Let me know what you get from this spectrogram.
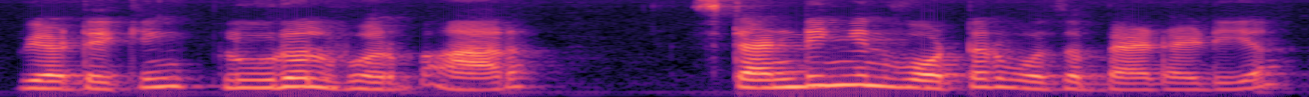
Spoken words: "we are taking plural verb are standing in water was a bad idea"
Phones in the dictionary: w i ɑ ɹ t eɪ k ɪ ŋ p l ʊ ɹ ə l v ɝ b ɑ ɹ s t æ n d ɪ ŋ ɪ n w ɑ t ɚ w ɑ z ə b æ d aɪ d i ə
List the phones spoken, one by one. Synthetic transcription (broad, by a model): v i ɑ ɹ t eɪ k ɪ ŋ p l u ɹ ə l v ɝ b ɑ ɹ s t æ n d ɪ ŋ ɪ n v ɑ t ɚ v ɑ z ə b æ d aɪ d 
